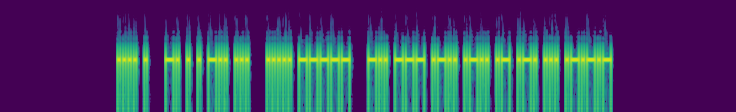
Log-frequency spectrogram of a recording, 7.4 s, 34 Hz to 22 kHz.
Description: Morse code, heard as a keyed tone, about 44 wpm, 700 Hz. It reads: HE NEEDS 50 DOLLARS.
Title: Additional Easy Phrases 45wpm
